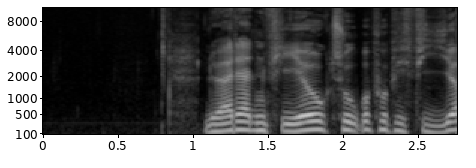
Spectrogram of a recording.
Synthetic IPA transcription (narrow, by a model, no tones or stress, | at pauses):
lɶɐɾ̥æd̥enfje̝ːɐoɡ̥t͡sʰo̝̰ːb̥ɐpʰɒ̽pʰefiːɐ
